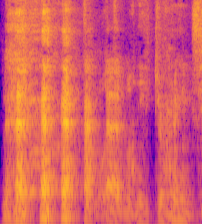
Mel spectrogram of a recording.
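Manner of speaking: high, slow, laughing voice; laughing through mock Hulk. Joking to the host about being an angry Hulk, laughing. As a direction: crack up mid-line.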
